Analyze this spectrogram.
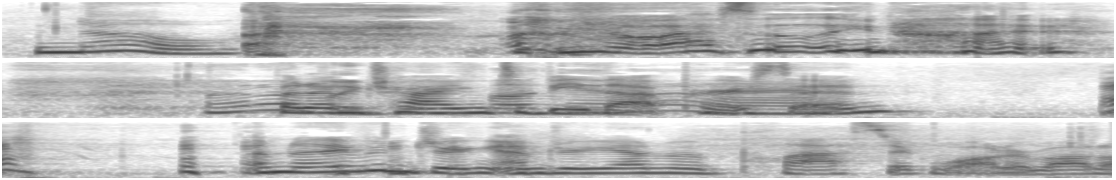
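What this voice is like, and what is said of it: Nasal, congested sick voice. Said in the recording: “I'm sick. I'm sorry if my voice sounds nasally AF.”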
